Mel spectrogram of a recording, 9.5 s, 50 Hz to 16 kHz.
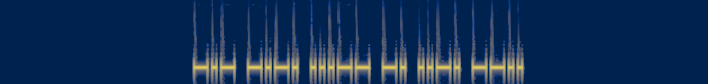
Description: Morse code, heard as a keyed tone, about 20 wpm, 700 Hz. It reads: KC3NFZ
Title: USA Call Signs - 6 Characters - Repeated 3x - 20wpm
